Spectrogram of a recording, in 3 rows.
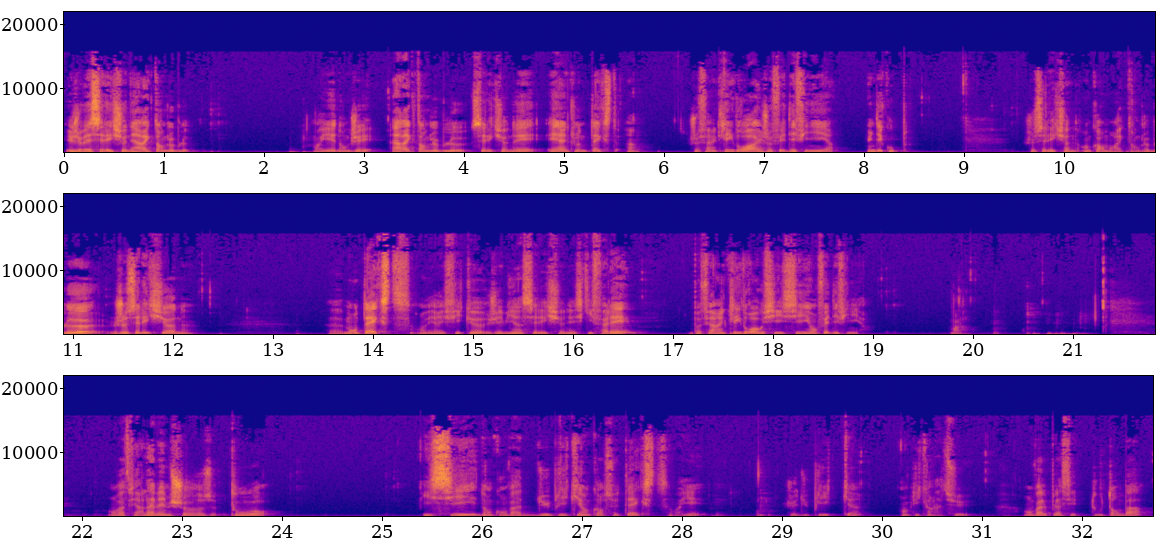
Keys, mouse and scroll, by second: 1.4 shift+click, 6.5 right click, 8.1 click, 9.3 click, 11.3 shift+click, 17.6 right click, 19.1 click, 19.7 click, 20.7 KP_Subtract, 21.6 click, 23.2 click, 24.0 click, 25.0 click, 30.3 click, 32.1 click.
